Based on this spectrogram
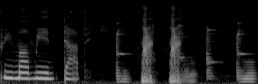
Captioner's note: oinks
